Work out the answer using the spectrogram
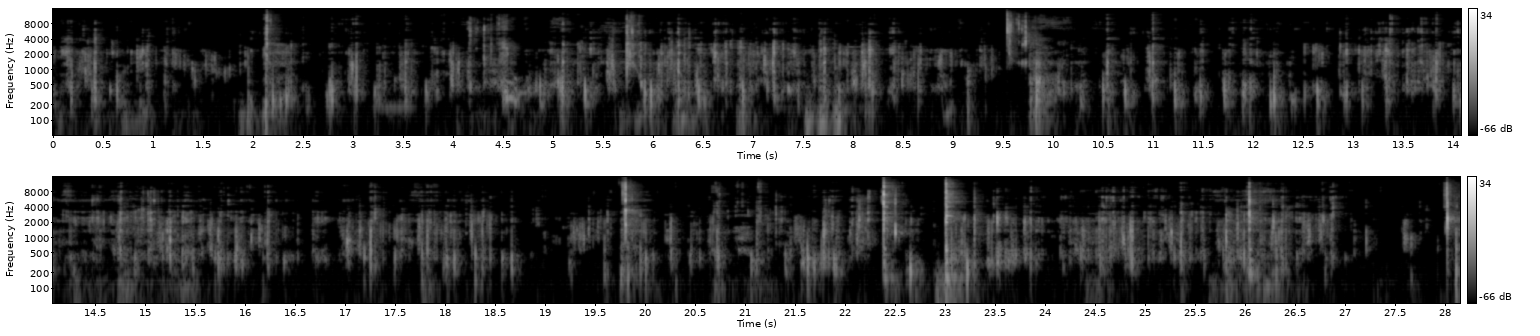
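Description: Close-miked wet chewing and mouth sounds of eating soft boiled pelmeni dumplings in butter. A metal fork clicks sharply against the plate now and then, loudest a few times in the later part.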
